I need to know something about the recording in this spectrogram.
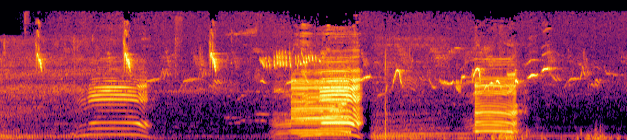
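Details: ['Tame cattle wandering freely and grazing in a large green field: three separate moos, the middle one loudest and longest, with scattered high bird chirps in between.']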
